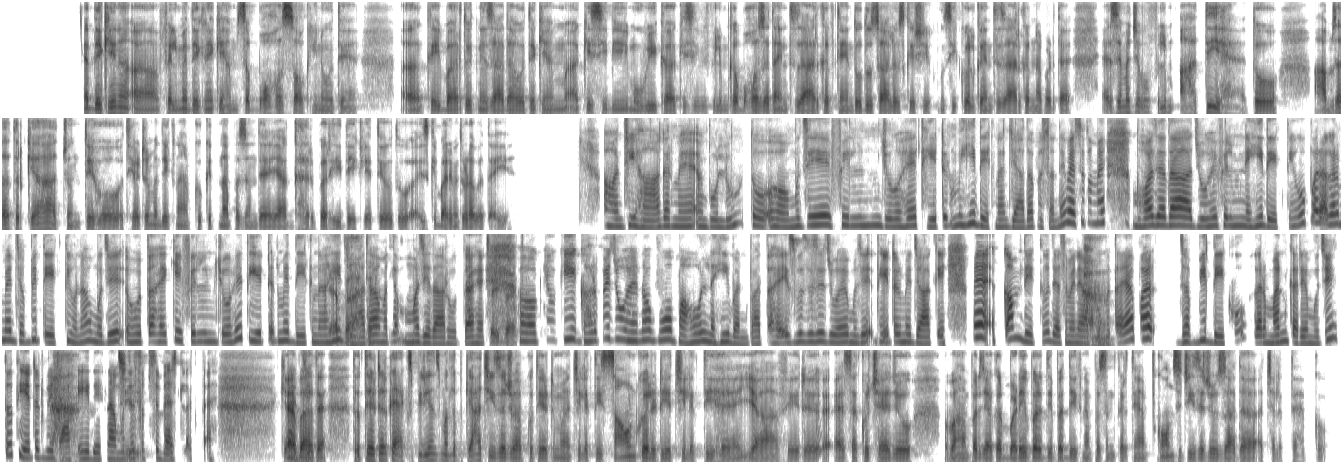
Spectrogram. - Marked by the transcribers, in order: other background noise; in English: "मूवी"; in English: "सी सीक्वल"; in English: "थिएटर"; in English: "थिएटर"; in English: "थिएटर"; tapping; in English: "थिएटर"; in English: "थिएटर"; chuckle; in English: "बेस्ट"; in English: "थिएटर"; in English: "एक्सपीरियंस"; in English: "थिएटर"; in English: "साउंड क्वालिटी"
- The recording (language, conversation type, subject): Hindi, podcast, आप थिएटर में फिल्म देखना पसंद करेंगे या घर पर?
